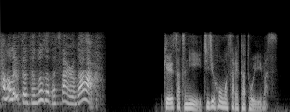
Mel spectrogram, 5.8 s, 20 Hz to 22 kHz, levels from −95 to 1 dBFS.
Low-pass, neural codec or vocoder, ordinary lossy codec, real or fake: 7.2 kHz; codec, 16 kHz, 0.5 kbps, X-Codec, WavLM features, trained on Multilingual LibriSpeech; Opus, 24 kbps; fake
